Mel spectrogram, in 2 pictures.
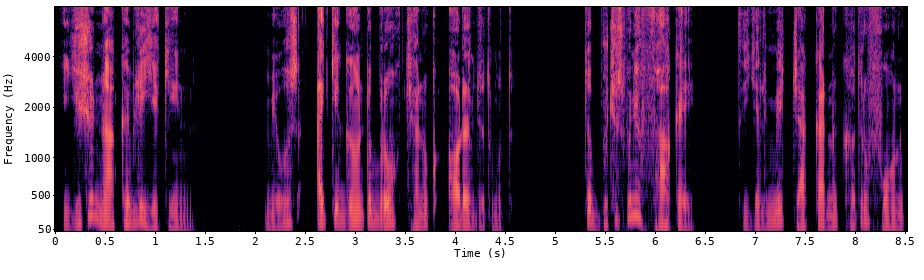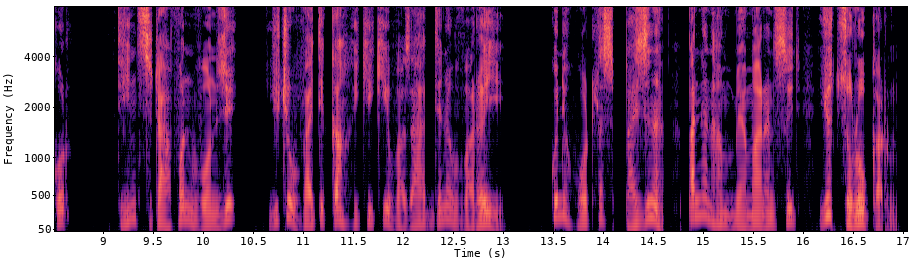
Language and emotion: Kashmiri, angry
